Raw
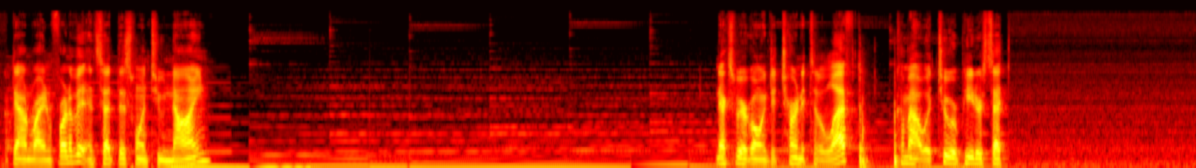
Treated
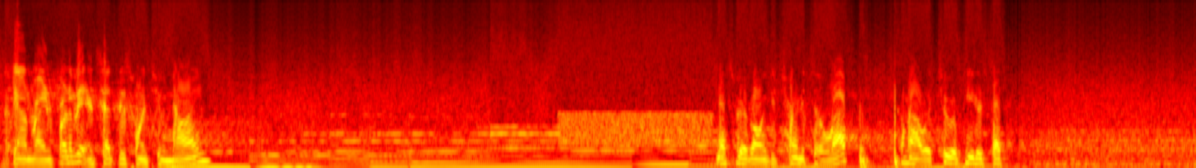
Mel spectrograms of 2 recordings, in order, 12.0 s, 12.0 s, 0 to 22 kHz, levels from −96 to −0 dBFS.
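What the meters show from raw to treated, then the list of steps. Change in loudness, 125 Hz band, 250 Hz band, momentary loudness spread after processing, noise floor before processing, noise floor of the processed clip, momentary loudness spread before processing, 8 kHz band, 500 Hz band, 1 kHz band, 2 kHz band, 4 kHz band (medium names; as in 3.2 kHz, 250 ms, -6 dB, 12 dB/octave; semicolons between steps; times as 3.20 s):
-7.0 dB, -1.0 dB, -2.5 dB, 15 LU, -53 dBFS, -43 dBFS, 22 LU, -7.5 dB, -4.5 dB, -4.5 dB, -7.0 dB, -9.5 dB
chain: level-controlled noise filter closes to 2 kHz; treble shelf 2.9 kHz +11 dB; low-pass sweep 3.9 kHz -> 750 Hz, 0.12–1.85 s; in parallel at +2 dB: compression 5:1, threshold -28 dBFS, peak gain reduction 17.5 dB; on the sum: touch-sensitive flanger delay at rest 10.2 ms, full sweep at -12 dBFS; dynamic bell 570 Hz, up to -5 dB, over -32 dBFS, Q 1.6; saturation -16 dBFS, distortion -13 dB; painted sound noise, 5.58–7.14 s, 550–1400 Hz -41 dBFS; bit crusher 8-bit; on a send: feedback echo behind a band-pass 130 ms, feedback 63%, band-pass 1.1 kHz, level -19.5 dB; on the sum: three bands compressed up and down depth 40%; trim -2 dB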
